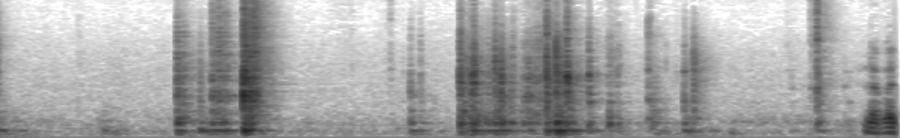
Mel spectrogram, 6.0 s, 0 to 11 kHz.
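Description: Clear hard-plastic 2.5-inch hard drive enclosure being slid open and handled. Plastic scrapes with a sharp click about a second and a half in, a burst of scraping and clicking around three to four seconds in, and a few light taps after.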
